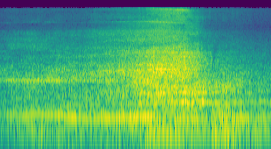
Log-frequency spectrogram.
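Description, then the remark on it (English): A school bus rumbles past on a road, its engine noise swelling to a broad whoosh near the middle before fading away, with no talking. “School bus.”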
